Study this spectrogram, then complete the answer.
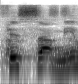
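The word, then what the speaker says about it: في السماء: अब यहाँ पे या और अलिफ और लाम है, ये नहीं पढ़े जाएंगे, साइलेंट हैं। आप फ़ा को डायरेक्टली सीन से मिलाएंगे।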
